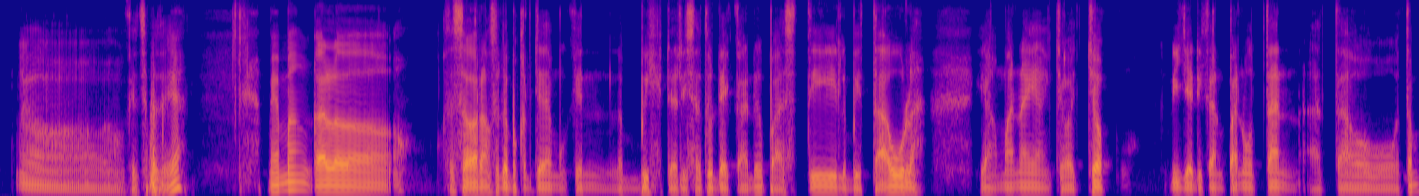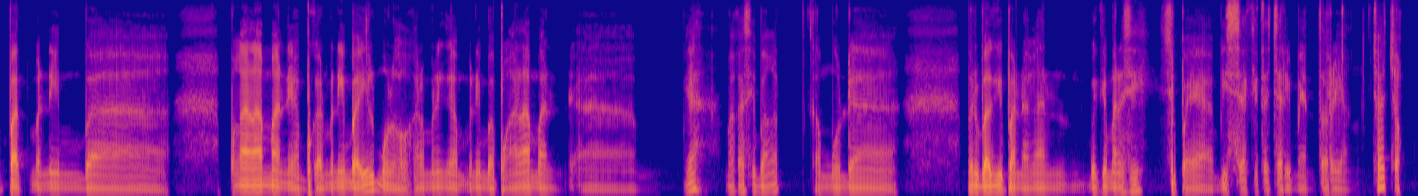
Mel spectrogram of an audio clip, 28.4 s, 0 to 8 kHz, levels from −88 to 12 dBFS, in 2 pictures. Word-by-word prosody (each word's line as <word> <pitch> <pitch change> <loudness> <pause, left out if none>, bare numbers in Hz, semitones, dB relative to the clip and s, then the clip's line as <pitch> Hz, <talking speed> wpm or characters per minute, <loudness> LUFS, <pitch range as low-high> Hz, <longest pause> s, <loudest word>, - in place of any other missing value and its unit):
Oh, 65 -3 -5
sepertinya, - - +2 0.9
memang 110 +4 +3
kalau 85 -5 +6 0.6
seseorang 80 0 +5
sudah - - +3
bekerja 65 -2 -2
mungkin 65 -1 -9
lebih 65 -1 -4
dari 65 0 -2
1 - - 0
dekade 65 -1 -2
pasti 80 0 0
lebih 70 -4 -4
tahu 80 0 +5
lah, - - -9 0.6
yang 70 -2 -6
mana 70 +2 -2
yang 70 -1 -3
cocok 60 -1 +1 0.6
dijadikan 70 -1 -1
panutan 70 -2 0
atau 60 -1 -5
tempat 90 +4 +2
menimba 70 0 -3 1.3
pengalaman 85 -1 +5
ya, 70 -1 +1
bukan 70 - +1
menimba 75 +2 +3
ilmu 105 0 +3
loh 65 0 -2
kala 70 - -3
meningga 75 -1 -2
menimba 75 +3 -3
pengalaman, 70 +2 -1
ya. - - -12 0.5
Yah, - - 0 0.2
makasih - - -4
banget, 85 +4 -3 0.3
kamu 75 0 -5
udah 75 -1 -1 1.0
berbagi 85 +1 +6
pandangan, 70 -1 0 0.4
bagaimana 75 -2 -1
sih 95 +5 -2 0.2
supaya - - -3
bisa - - +2
kita - - -8
cari 60 - -2
mentor 65 0 -6
yang 65 - -7 0.2
cocok - - +2
70 Hz, 110 wpm, -24 LUFS, 65-80 Hz, 1.3 s, kalau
